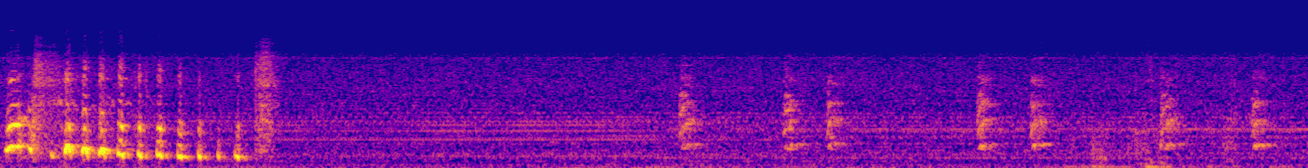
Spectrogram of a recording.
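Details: Airedale Terrier named Astor, getting a bit confused, lets out a rapid burst of about a dozen loud yelping whines that drop in pitch over two seconds, followed by softer short whimpers roughly once a second.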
